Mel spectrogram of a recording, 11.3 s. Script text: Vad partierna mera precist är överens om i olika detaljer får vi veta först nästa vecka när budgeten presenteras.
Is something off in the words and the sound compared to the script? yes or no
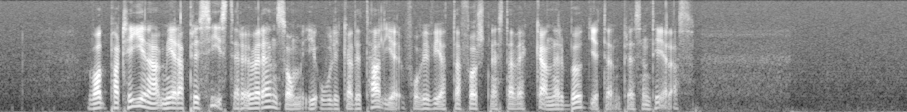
no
